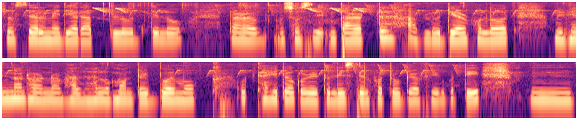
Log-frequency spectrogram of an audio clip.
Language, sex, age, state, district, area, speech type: Assamese, female, 18-30, Assam, Lakhimpur, rural, spontaneous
